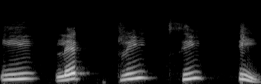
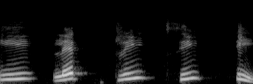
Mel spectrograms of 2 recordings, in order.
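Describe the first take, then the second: First: The word is broken into separate syllables. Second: The word is broken into separate syllables.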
